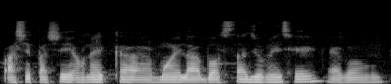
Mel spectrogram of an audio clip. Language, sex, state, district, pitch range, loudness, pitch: Bengali, male, Tripura, West Tripura, 110-115 Hz, -18 LUFS, 110 Hz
